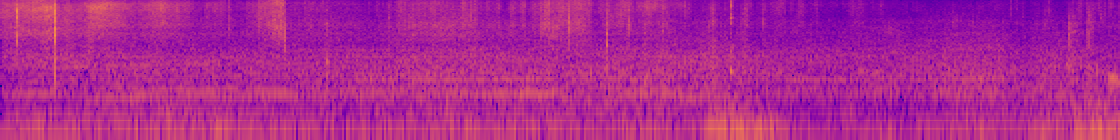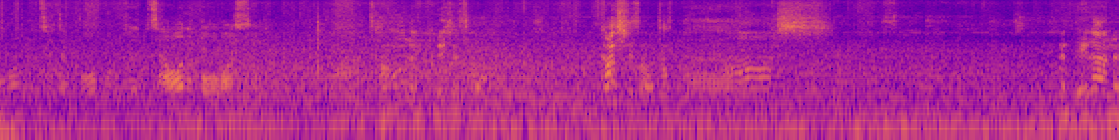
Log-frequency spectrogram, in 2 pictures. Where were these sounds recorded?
in a car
